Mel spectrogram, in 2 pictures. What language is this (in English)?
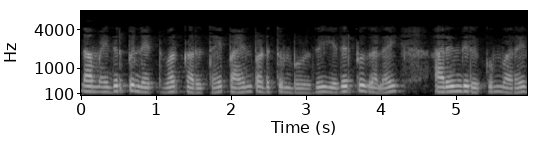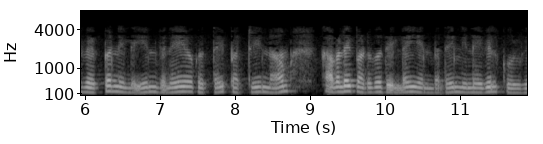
Tamil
